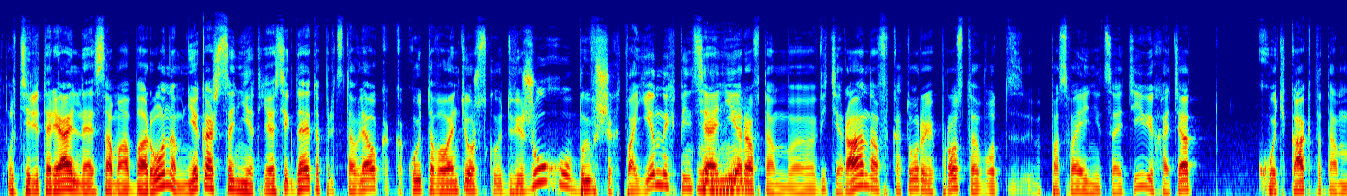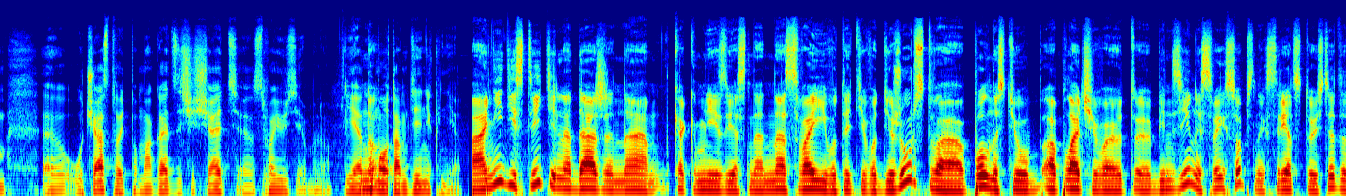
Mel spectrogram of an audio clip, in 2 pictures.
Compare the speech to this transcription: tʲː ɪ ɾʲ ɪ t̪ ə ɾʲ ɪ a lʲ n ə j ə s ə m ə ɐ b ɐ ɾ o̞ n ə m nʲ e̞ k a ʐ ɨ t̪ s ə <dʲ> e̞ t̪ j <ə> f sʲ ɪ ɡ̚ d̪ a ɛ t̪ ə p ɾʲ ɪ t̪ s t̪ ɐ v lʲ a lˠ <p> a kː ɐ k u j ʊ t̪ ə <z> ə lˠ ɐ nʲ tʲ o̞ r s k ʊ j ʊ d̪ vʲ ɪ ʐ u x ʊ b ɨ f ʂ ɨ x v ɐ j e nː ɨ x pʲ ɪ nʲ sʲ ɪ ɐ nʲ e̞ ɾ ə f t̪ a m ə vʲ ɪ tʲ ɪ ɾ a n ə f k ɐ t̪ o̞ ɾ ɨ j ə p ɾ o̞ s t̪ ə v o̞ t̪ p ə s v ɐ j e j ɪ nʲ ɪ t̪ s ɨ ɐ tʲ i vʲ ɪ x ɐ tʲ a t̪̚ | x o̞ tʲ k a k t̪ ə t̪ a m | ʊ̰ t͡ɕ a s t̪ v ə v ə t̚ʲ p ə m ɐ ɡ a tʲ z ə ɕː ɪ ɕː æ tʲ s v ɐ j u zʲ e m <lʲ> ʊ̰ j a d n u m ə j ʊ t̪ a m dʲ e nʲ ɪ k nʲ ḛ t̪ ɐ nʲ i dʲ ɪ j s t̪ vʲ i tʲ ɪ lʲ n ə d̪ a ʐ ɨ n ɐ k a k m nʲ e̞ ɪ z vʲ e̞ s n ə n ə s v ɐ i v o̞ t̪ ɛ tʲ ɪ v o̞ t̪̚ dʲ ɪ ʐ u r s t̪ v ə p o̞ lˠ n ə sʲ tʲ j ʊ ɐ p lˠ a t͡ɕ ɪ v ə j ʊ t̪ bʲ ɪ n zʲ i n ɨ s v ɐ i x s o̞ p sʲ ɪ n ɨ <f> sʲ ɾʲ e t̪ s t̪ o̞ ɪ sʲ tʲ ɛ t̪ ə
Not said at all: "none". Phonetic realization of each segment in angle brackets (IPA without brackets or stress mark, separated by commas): nʲ, a, k, v, lʲ, x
